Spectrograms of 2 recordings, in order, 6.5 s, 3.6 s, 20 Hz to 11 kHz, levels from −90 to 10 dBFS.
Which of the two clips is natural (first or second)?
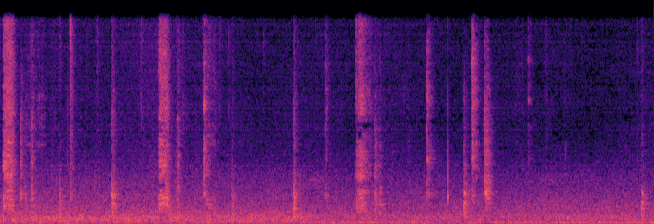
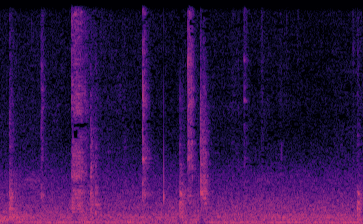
second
